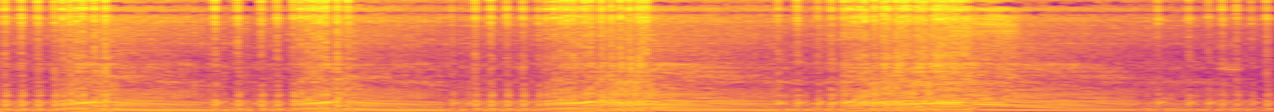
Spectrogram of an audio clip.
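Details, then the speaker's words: Cheap Amazon kid's quad after a carburetor mishap and reused throttle parts: throaty, uneven low putter swelling and dropping with each throttle blip, like a mini Harley; the small engine runs freely and sounds healthy. "sounded it almost sounds like a mini harley so i don't know if you can remember from the last video that i did on this of how it sounds but it sounds pretty sick now especially for a kid's quad"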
